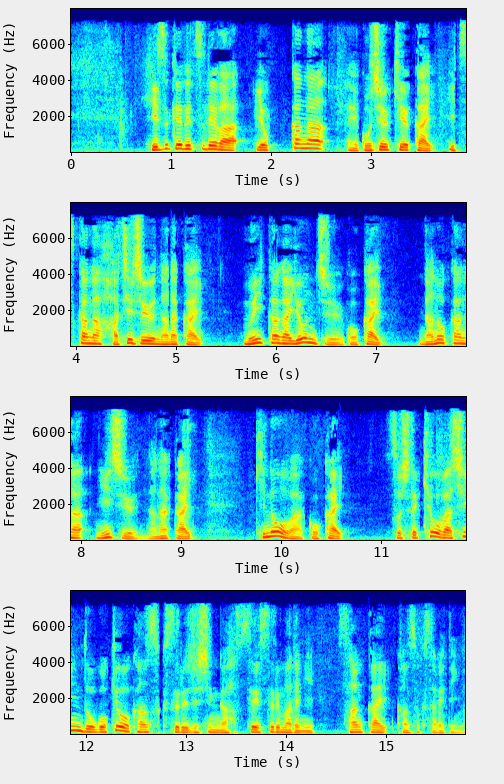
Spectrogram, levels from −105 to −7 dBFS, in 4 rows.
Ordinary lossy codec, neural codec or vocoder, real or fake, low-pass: AAC, 32 kbps; none; real; 7.2 kHz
